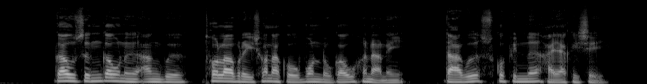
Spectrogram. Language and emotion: Bodo, neutral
